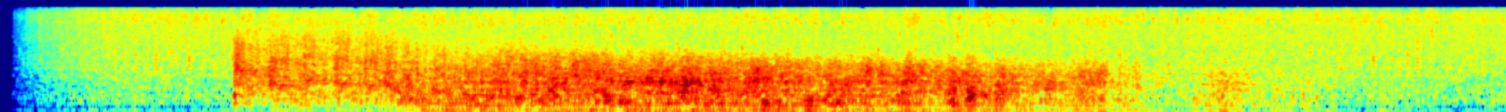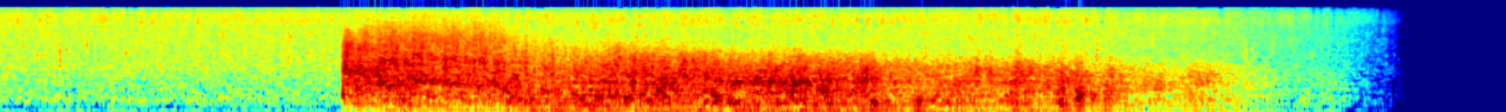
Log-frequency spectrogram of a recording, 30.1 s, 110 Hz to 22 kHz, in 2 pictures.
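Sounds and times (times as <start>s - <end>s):
rain: 0.2s - 29.2s
thunder: 2.4s - 13.4s, 18.5s - 28.0s.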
